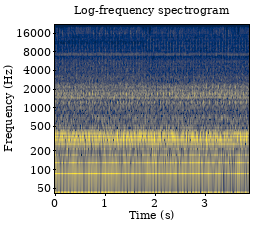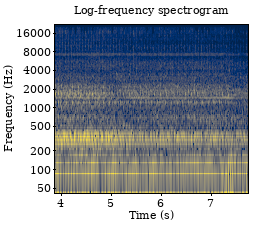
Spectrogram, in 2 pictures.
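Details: 2013 Hyundai Elantra, about 100,992 km, near its yearly oil change, idling: light, steady tick about four per second, traced by stethoscope to cylinder 3's middle bolt; owner suspects deeper than lifters, possibly piston slap, unconfirmed.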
